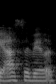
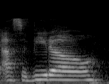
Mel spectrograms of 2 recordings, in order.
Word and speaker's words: Acevedo: a headliner Jason Acevedo I like to say Acevedo cuz I think that's how you that's truly how you pronounce it some of you might say Acevedo whatever the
